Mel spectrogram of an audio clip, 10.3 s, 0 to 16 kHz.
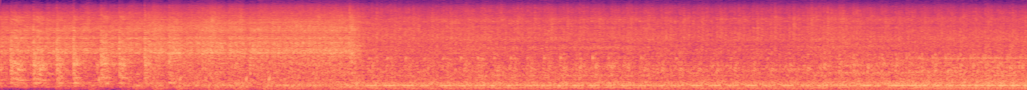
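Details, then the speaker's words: Big-turbo Subaru Forester during idle-control tuning, just after a cold start: a loud, lumpy low idle that drifts and wavers instead of settling, hunting at very low RPM, attributed to retarded base ignition timing. The TPS was recalibrated to 0% afterward. "What I do like mechanically, it still hunts for very low RPM."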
